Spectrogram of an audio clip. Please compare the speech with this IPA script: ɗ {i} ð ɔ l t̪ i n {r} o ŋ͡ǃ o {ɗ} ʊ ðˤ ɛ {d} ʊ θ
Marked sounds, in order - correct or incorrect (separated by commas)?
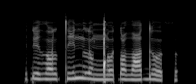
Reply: correct, incorrect, correct, correct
